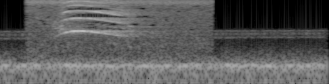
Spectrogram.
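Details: Oriental honey buzzard uttering a single loud, pure whistle that swells and then dips in pitch, set against an even low background hum.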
